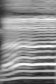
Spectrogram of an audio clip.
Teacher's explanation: ما الف مدہ ہے، ایک الف کے برابر کھینچ کر پڑھیں گے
